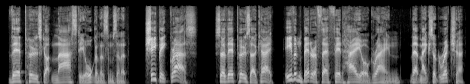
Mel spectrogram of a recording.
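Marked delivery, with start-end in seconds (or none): none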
